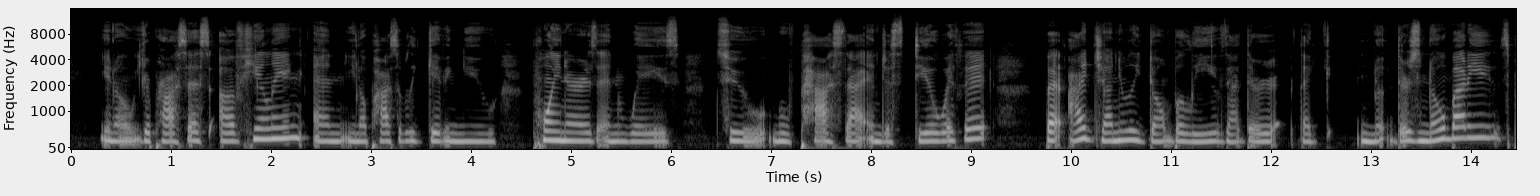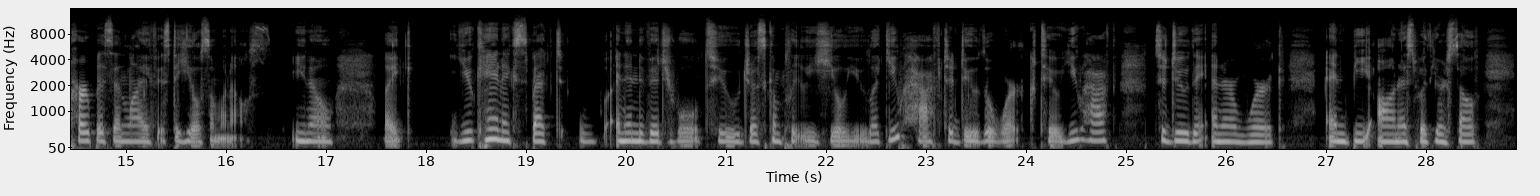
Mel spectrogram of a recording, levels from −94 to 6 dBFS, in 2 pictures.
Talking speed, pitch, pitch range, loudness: 160 wpm, 215 Hz, 205-230 Hz, -36 LUFS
